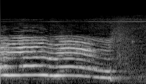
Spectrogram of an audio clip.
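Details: Pet dog Mishka, a female, 'talking' indoors: a long, level, whine-like howl with strong harmonics that sags lower near the end, echoing 'I love you', then quiet room sound.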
